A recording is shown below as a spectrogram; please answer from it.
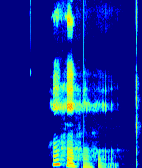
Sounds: Laughter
